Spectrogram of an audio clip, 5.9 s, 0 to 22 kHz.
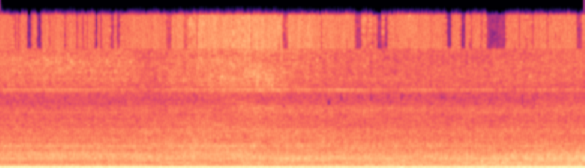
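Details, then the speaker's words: Honda CRX with swapped K24 four-cylinder on Haltech ECU, after confirming oil pressure sensor and fuel pressure (set to about 43.5) read correctly: steady, even low idle rumble, no misses, ticks, hunting, fuel or oil leaks; normal idle. "and she sounds really good this ising real nice no fuel Le nothing no oil Le sounds absolutely fantastic"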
